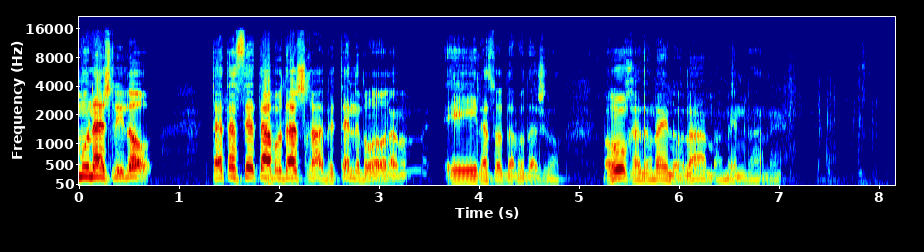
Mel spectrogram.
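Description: A man speaks with animation into a microphone close by.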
